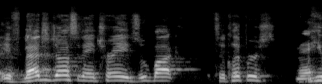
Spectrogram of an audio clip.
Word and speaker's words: Zubac: Zubak I wish Zubak I keep saying that name wrong. Zubac I wish he would get more credit but I don't know.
